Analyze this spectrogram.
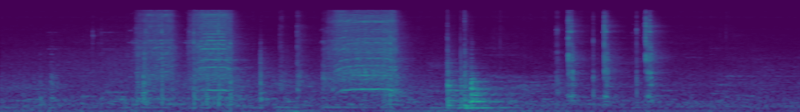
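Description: Cordless drill driving screws into a smart door lock's panel, its motor running in three short bursts, the last the longest. A few sharp clicks and knocks follow.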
